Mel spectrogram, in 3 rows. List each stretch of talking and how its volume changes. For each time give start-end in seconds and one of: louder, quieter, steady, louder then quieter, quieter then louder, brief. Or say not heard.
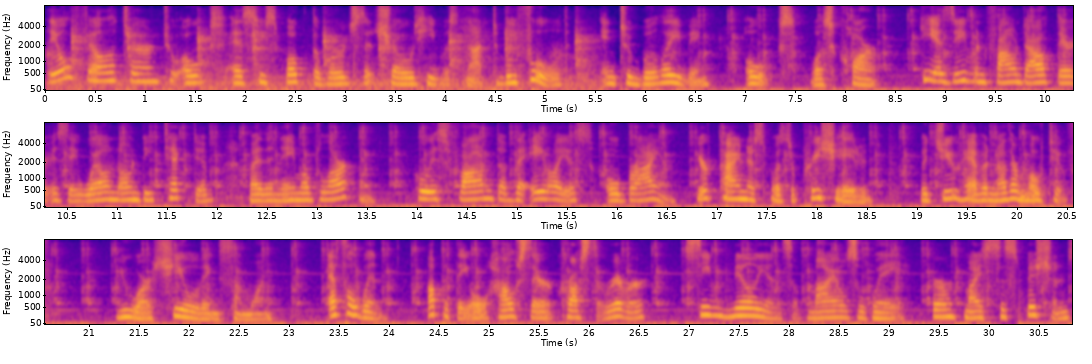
0.0-30.7 steady.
